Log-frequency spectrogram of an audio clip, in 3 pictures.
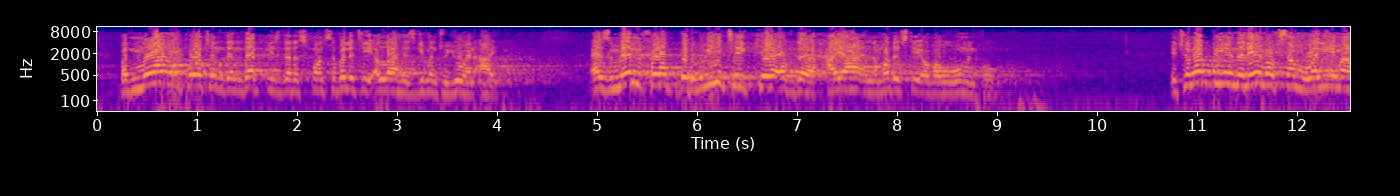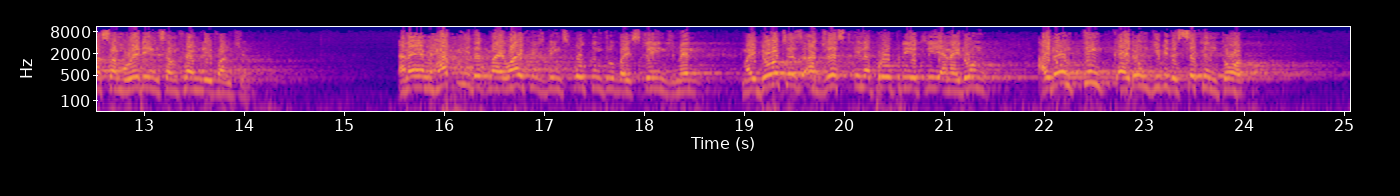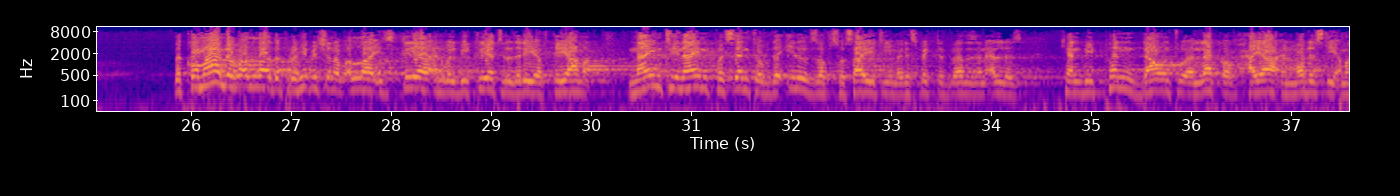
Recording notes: Jumuah Lecture Masjid us Saliheen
